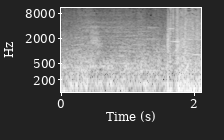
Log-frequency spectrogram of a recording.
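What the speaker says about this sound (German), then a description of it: "Das explodiert." A sudden, loud explosion bursts in Star Wars Jedi: Fallen Order, a broad roaring blast that rises over a low rumbling game soundscape and keeps sounding to the end.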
